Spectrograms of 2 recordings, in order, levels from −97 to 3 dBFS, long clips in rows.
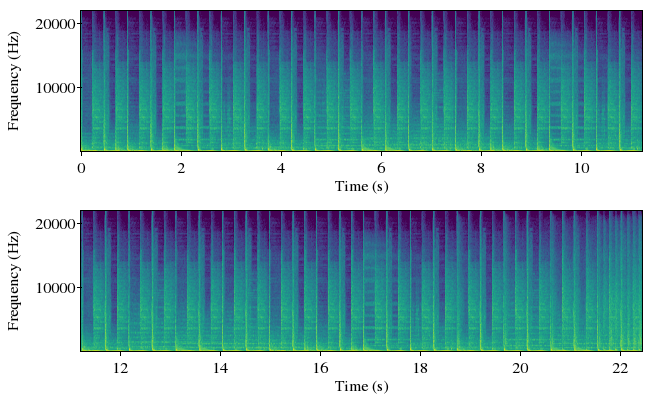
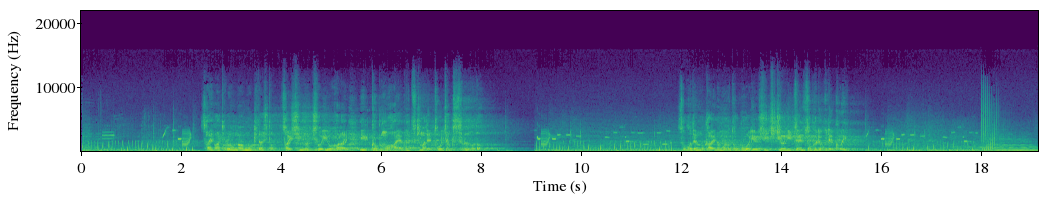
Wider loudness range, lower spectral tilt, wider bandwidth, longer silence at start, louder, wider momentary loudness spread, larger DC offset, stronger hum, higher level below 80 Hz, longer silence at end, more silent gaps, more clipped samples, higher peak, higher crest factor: second, 0 LU vs 7 LU; about the same, -4.5 dB/octave vs -5 dB/octave; first, 16.5 kHz vs 13 kHz; about the same, 0 s vs 0 s; first, -16 LUFS vs -20 LUFS; second, 2 LU vs 10 LU; neither; neither; first, -14 dBFS vs -40 dBFS; about the same, 0 s vs 0 s; neither; neither; about the same, -2 dBFS vs -2 dBFS; second, 12 dB vs 18 dB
